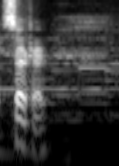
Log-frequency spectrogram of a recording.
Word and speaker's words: Surtr: How do I pronounce her name? Surtr. Okay, Surtr.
